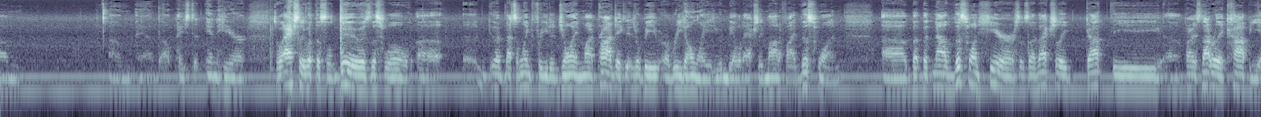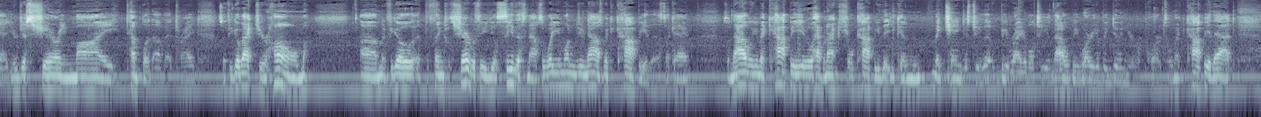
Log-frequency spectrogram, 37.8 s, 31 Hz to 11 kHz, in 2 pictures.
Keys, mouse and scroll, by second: 2.6-4.7 drag, 4.7 ctrl+v, 5.5 Return, 22.6 click, 25.2 click, 36.4 click.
